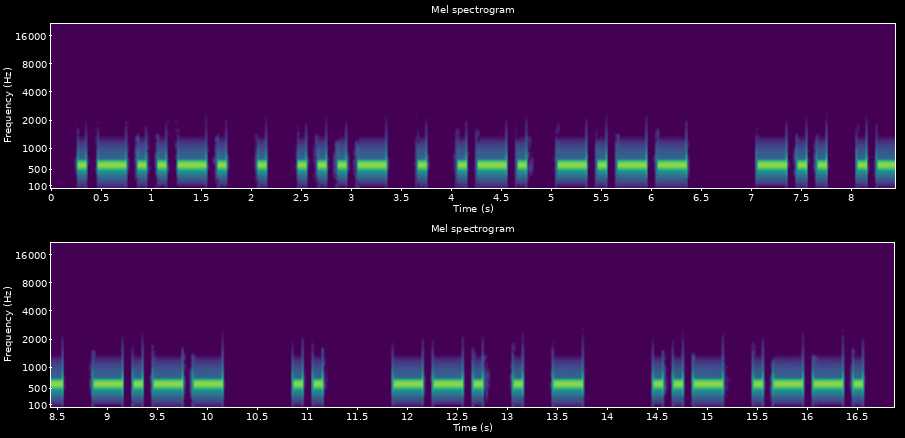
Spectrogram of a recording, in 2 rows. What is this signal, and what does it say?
Morse code, heard as a keyed tone, about 12 wpm, 600 Hz. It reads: "EVERY DAY I GET UP
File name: CW / Practice / EnglishQuotations0312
